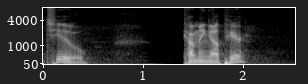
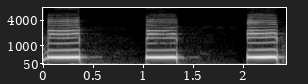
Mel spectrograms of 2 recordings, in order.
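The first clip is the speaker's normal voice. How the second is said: very high, loud backup-alarm beeps; reversing truck beep; 10 dB louder, much slower than usual. Pretend. Imitating a truck backing up.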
